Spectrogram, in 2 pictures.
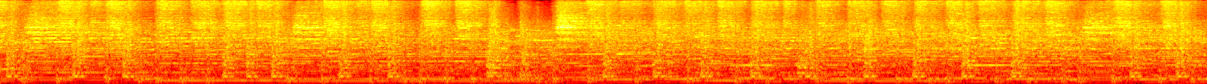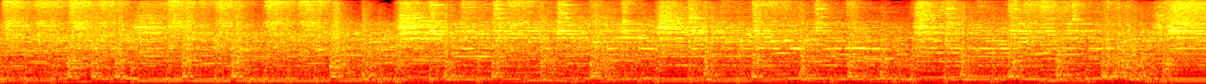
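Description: A rock band playing loud and live: a full drum kit over steady, held bass notes and band instruments, dense and unbroken.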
